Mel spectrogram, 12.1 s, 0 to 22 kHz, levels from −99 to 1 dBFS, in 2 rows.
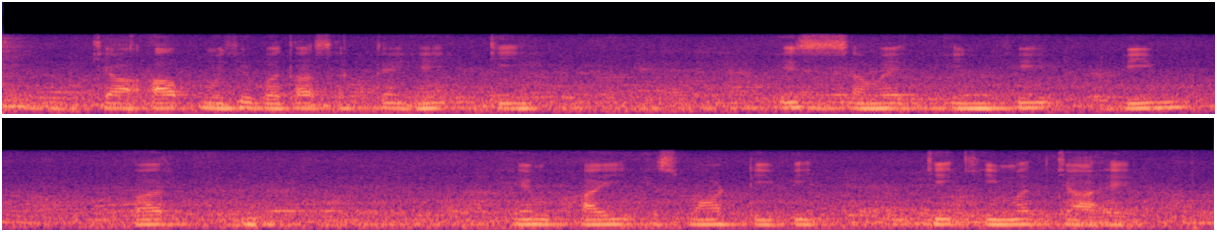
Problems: none marked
